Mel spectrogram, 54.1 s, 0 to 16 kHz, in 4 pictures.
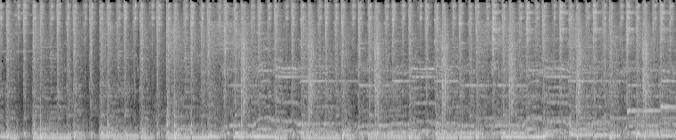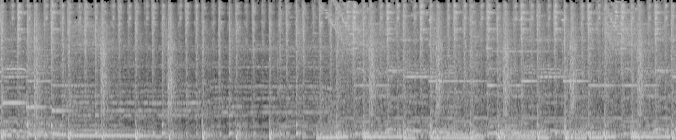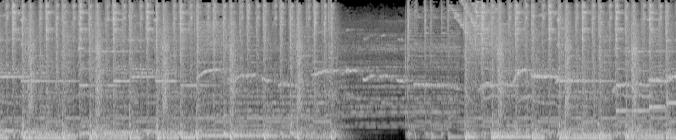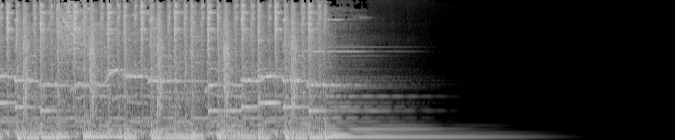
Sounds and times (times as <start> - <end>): Outside, urban or manmade: 0.0 - 49.6
Music: 0.0 - 51.0.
